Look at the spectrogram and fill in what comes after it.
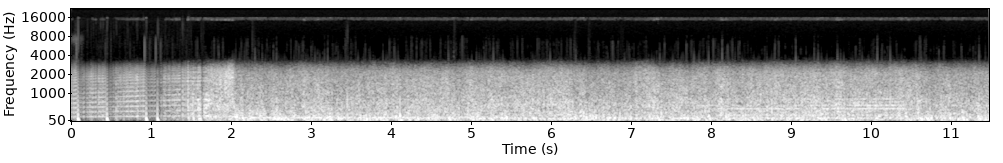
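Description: Mitsubishi Evolution IX's turbocharged 4G63 four-cylinder pulling hard, its note rising for under two seconds with a few sharp cracks. Then a heavy roar of wind over the microphone buries it, with only a low engine drone beneath.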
